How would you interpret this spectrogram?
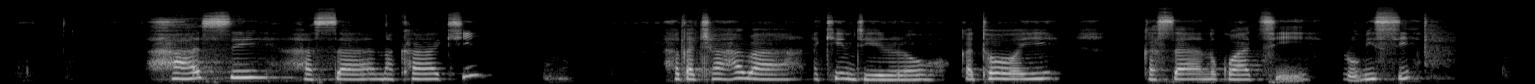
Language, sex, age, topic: Rundi, female, 25-35, education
